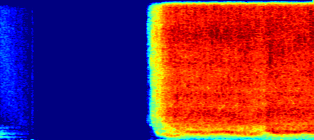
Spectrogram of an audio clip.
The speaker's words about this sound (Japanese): それじゃ、頭にお湯かけますよ。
